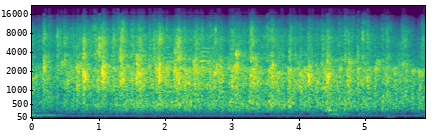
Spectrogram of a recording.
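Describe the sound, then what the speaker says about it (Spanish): A congregation at a Catholic Mass applauds a couple celebrating birthdays, a continuous round of clapping lasting several seconds over a low steady hum. "Vamos a ofrecerle un fuerte aplauso a ellos."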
